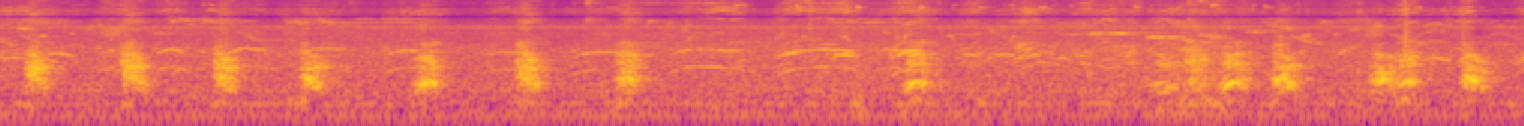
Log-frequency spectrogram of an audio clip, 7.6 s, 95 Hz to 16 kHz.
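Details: Twenty-day-old Kerry Blue Terrier puppies from Brandy's litter, out for the first time in an outdoor play area on June 20, 2014, yelping in a steady series of short, high yips about twice a second, some with whiny upward bends.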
